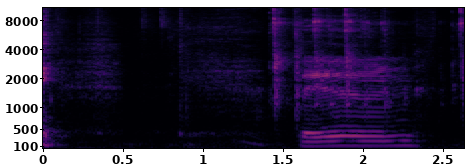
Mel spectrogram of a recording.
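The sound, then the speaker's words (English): Someone types on a computer keyboard, a run of quick, soft clicks and taps, with a voice speaking briefly over the keystrokes. “Type in Boondock Saints 2. I'm trying to remember this actor's name.”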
